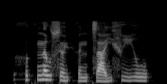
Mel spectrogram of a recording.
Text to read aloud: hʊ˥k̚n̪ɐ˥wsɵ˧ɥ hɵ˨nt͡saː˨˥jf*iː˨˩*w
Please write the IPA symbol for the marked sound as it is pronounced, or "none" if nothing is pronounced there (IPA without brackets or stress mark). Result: iː˧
